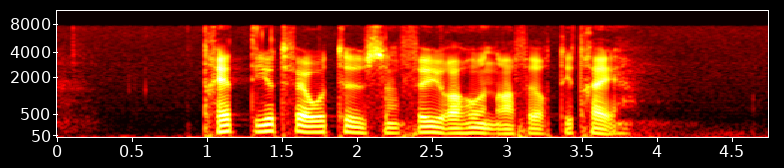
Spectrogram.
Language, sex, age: Swedish, male, 39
